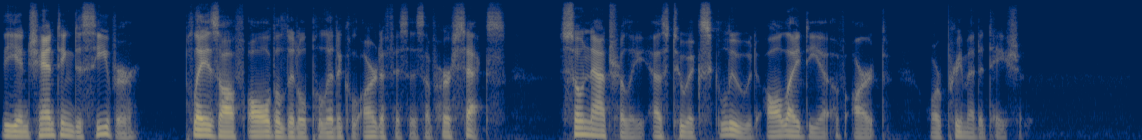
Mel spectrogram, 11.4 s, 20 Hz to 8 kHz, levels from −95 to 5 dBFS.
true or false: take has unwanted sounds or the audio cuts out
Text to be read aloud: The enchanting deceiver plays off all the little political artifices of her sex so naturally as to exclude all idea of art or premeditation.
false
